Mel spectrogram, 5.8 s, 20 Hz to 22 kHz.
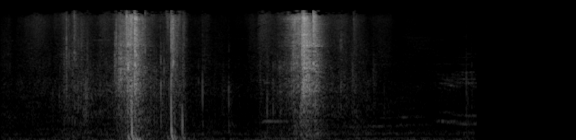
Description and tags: Sound 11 - shower curtain
curtain, metal, shower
